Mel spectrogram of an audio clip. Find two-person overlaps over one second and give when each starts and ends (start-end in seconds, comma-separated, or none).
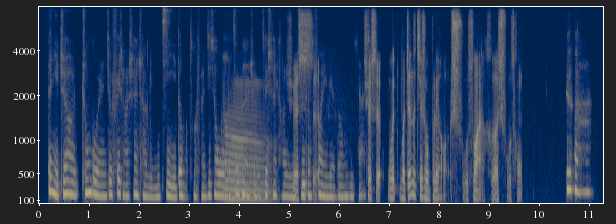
3.6-5.6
